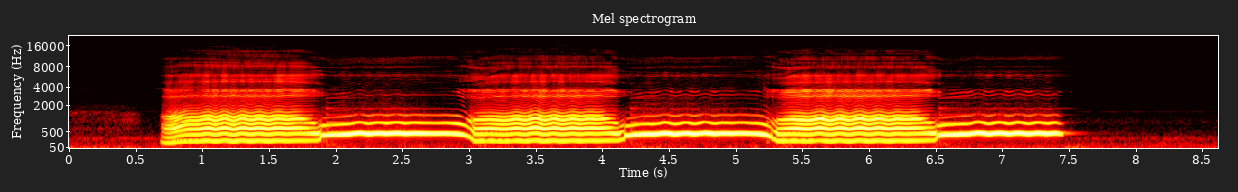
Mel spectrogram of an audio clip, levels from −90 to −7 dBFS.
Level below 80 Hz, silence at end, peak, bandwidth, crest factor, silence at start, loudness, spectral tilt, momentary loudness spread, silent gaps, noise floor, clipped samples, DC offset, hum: -62 dBFS; 1.15 s; -4 dBFS; 8.6 kHz; 12 dB; 0.7 s; -16 LUFS; -6.5 dB/octave; 5 LU; none; -60 dBFS; under 0.1%; under 0.1%; none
